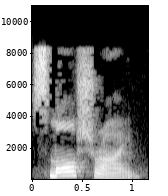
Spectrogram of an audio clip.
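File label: "Small Shrine", English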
